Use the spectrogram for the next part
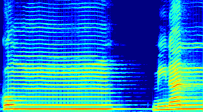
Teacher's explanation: जिस मीम के ऊपर तशदीद हो या नून के ऊपर तशदीद हो, उनको आपने गुन्ना करके पढ़ना है, नाक में आवाज़ को लेकर जाना है, हमिंग साउंड। कुम मिनन, ये चीज़, इसको कहते हैं गुन्ना।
